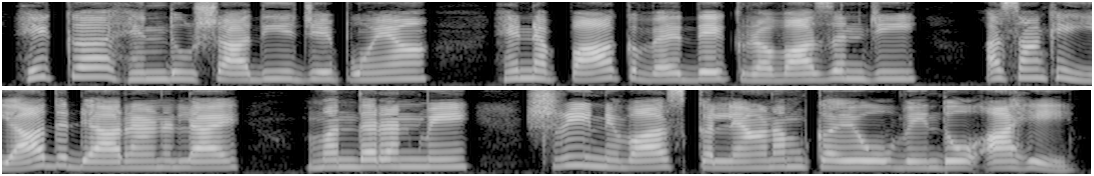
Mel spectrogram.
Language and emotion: Sindhi, neutral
